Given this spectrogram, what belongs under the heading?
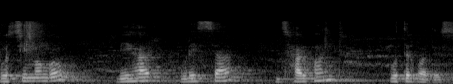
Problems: none marked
